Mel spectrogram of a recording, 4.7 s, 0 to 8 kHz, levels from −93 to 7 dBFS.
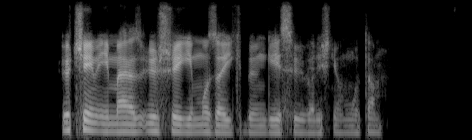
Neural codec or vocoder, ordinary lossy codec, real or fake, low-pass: none; Opus, 32 kbps; real; 7.2 kHz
